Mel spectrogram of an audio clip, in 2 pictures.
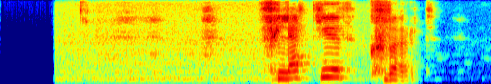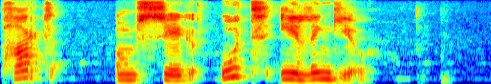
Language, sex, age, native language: Icelandic, female, 40-49, English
